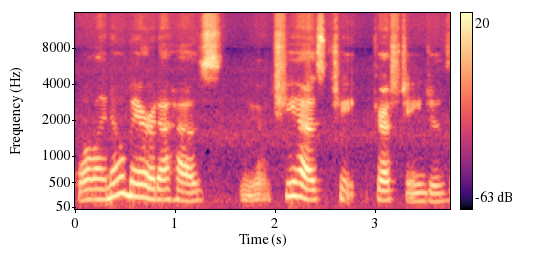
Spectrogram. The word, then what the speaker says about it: Merida: I don't remember Merida, how do you pronounce her name? Merida.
